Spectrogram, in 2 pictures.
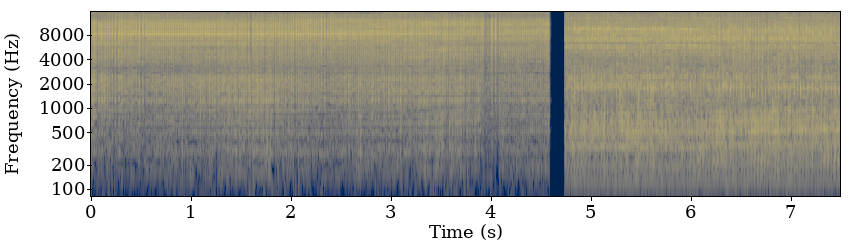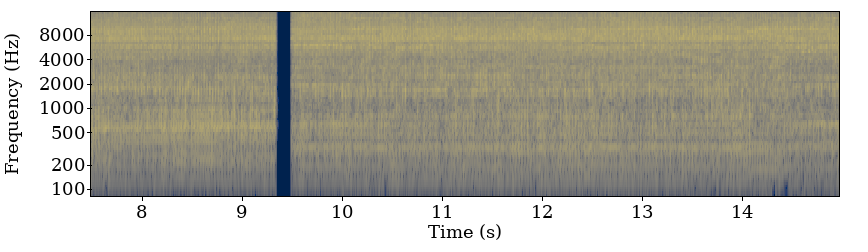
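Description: Arc welding crackling steadily on a steel axle, then, after an abrupt cut about 5 seconds in, a handheld pneumatic tool chattering rapidly against the welded axle, broken by another sudden cut near the middle.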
